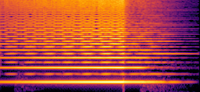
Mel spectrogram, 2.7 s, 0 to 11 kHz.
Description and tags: K5005 multisample 01 Sawscape C3
This sample is part of the "K5005 multisample 01 Sawscape" sample pack.
It is a multisample to import into your favorite sampler. It is a patch
based on saw waves with some reverb
on it and can be used as short pad sound unless you loop it of course.
In the sample pack there are 16 samples evenly spread across 5 octaves
(C1 till C6). The note in the sample name (C, E or G#) does indicate
the pitch of the sound. The sound was created with the K5005 ensemble
from the user library of Reaktor. After that normalizing and fades were applied within Cubase SX.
